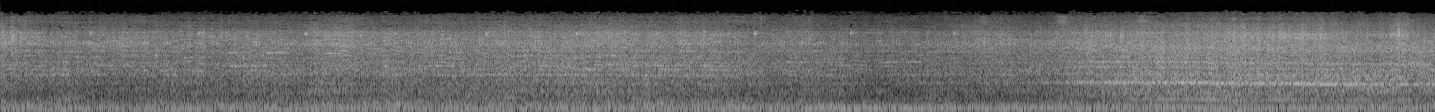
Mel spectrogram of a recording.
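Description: A CN freight train rolling past close by: a steady rumble of freight car wheels on the rails. About three-quarters of the way through, a mid-train diesel locomotive working as a distributed power unit passes, adding steady engine tones over the rumble.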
